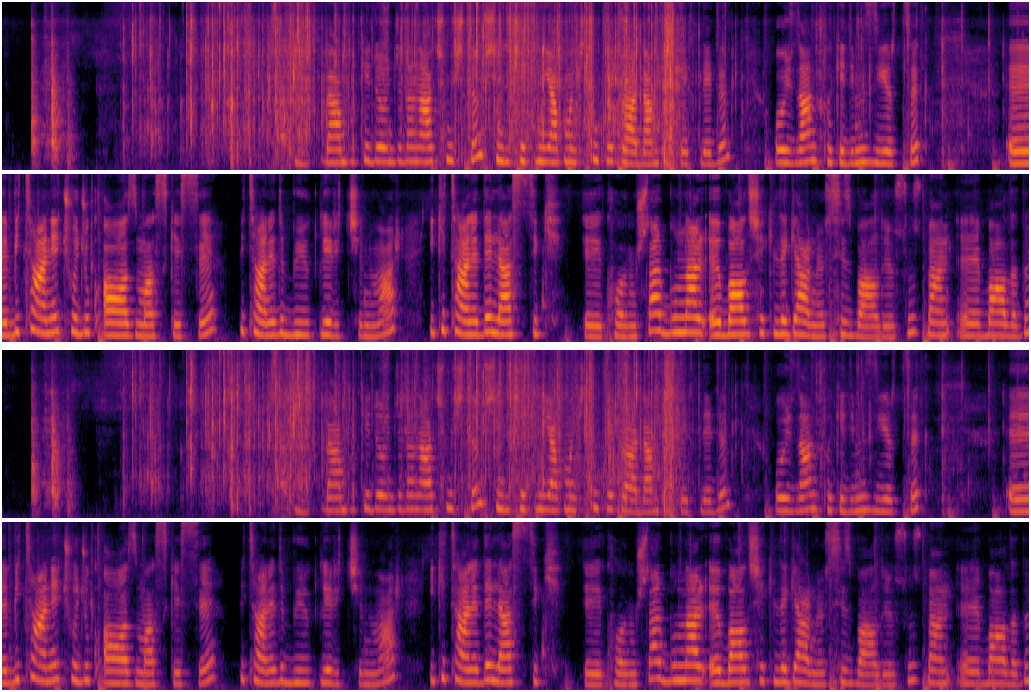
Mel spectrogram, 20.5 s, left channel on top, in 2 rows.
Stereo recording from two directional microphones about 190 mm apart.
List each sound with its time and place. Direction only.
0.3 s a sound: 35° left (ahead or behind)
1.2 s crumpling: 10° left (ahead or behind)
3.3 s speech: 20° left (ahead or behind)
3.6 s speech: 30° left (ahead or behind)
4.6 s speech: 15° left (ahead or behind)
5.5 s speech: 30° left (ahead or behind)
7.0 s speech: 30° left (ahead or behind)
